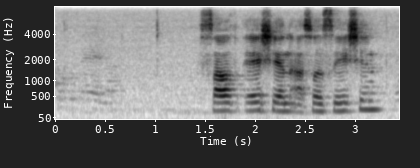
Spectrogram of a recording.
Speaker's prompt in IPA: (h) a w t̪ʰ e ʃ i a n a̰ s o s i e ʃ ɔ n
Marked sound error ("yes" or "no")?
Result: yes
